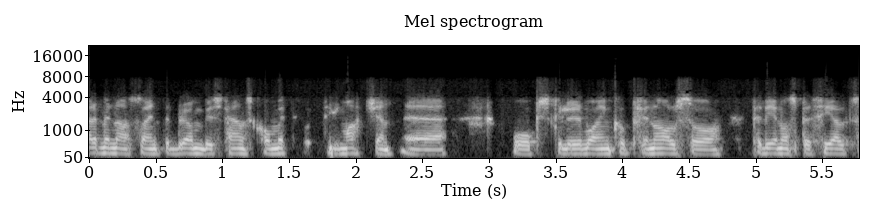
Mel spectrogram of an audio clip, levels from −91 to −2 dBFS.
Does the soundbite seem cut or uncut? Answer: uncut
